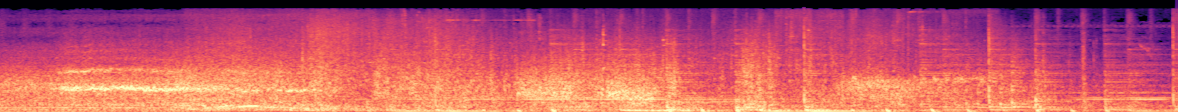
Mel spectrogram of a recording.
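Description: A car driven by Knowles roars and its tires squeal in a loud skid, followed by metallic crunching and scraping as it rams into a police patrol car, all continuous with no voices.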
